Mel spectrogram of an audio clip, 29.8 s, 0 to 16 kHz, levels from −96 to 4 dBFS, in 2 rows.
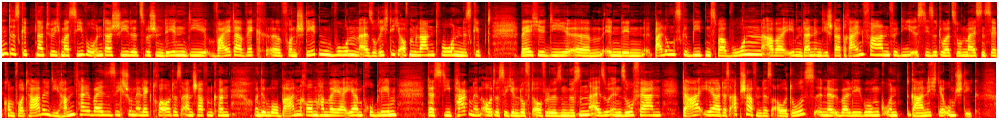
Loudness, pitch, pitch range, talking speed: -19 LUFS, 205 Hz, 195-225 Hz, 175 wpm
